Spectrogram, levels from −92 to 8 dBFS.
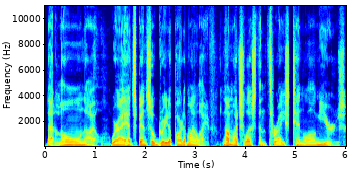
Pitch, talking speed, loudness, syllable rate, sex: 100 Hz, 210 wpm, -20 LUFS, 4.4 syllables/s, male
